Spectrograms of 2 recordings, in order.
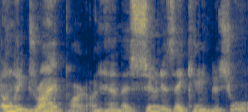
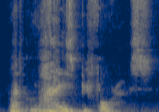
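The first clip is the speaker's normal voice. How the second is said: softer and slow; king leans on friend, speaks low; low grieving voice; 3 semitones lower, 10 dB quieter than usual. Acted. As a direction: murmur it with bowed head. King grieving, bowed head.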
